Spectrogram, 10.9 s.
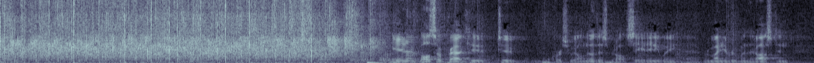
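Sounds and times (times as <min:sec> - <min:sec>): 
audience round of applause: 0:00.0 - 0:05.6
speech: 0:05.2 - 0:10.6.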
